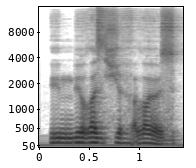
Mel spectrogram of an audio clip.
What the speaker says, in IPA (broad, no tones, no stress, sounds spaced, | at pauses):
y m y lˠ i z ç œ ɦ ə̰ lˠ œ z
